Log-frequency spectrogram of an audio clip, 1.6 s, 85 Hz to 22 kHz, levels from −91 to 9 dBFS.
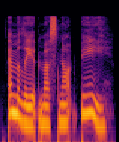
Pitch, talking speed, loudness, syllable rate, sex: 205 Hz, 190 wpm, -16 LUFS, 5.2 syllables/s, female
